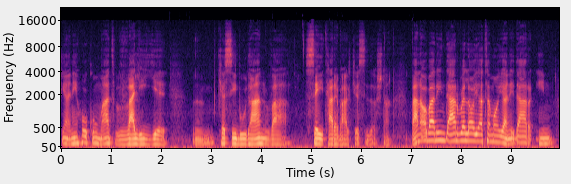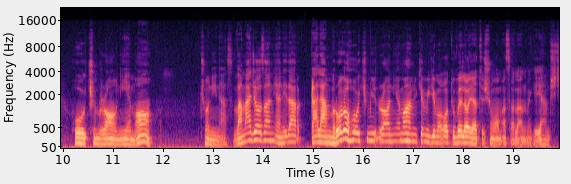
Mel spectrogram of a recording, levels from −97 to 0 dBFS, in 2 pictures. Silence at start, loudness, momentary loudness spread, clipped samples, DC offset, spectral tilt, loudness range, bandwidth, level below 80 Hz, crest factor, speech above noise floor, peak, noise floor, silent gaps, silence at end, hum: 0 s; -18 LUFS; 14 LU; under 0.1%; under 0.1%; -7 dB/octave; 5 LU; 12.5 kHz; -40 dBFS; 18 dB; 20 dB; 0 dBFS; -38 dBFS; none; 0 s; none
